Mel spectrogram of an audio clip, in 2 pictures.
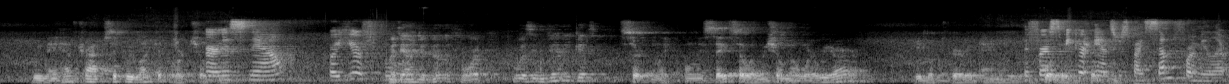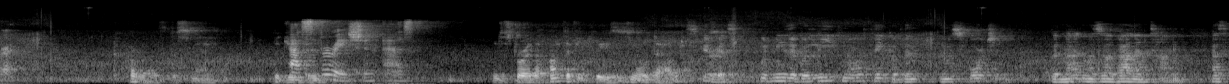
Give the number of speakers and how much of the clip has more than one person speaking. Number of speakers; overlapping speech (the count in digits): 3, about 12%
